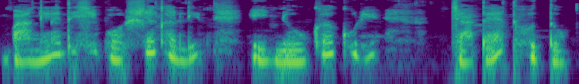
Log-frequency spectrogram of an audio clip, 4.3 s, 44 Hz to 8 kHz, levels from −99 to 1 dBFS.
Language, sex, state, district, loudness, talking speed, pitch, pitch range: Bengali, female, West Bengal, North 24 Parganas, -26 LUFS, 95 wpm, 255 Hz, 195-295 Hz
